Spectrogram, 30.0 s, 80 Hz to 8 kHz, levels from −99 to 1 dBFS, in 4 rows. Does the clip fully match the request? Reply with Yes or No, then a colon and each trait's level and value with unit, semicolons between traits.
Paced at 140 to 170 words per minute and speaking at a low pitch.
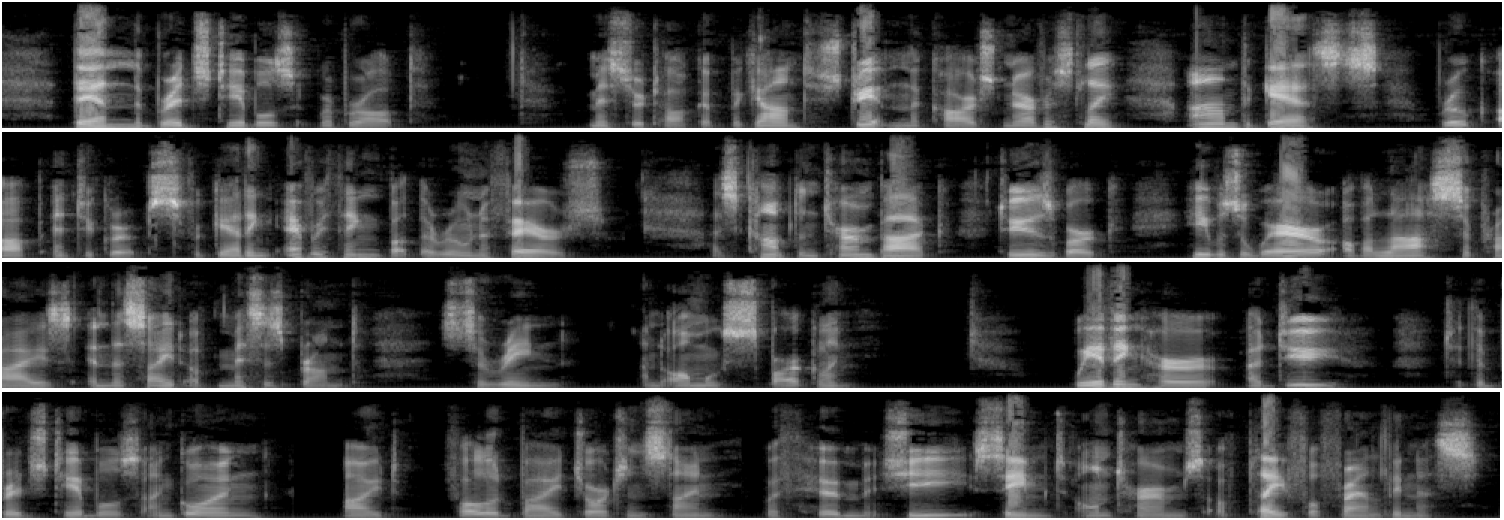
Yes: average, 145 wpm; low, 130 Hz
